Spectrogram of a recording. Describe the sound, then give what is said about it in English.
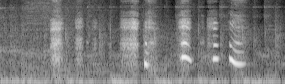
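A dog gives a quick series of short, high-pitched barks, about five yappy bursts, with no one talking. “Woof, woof!”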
